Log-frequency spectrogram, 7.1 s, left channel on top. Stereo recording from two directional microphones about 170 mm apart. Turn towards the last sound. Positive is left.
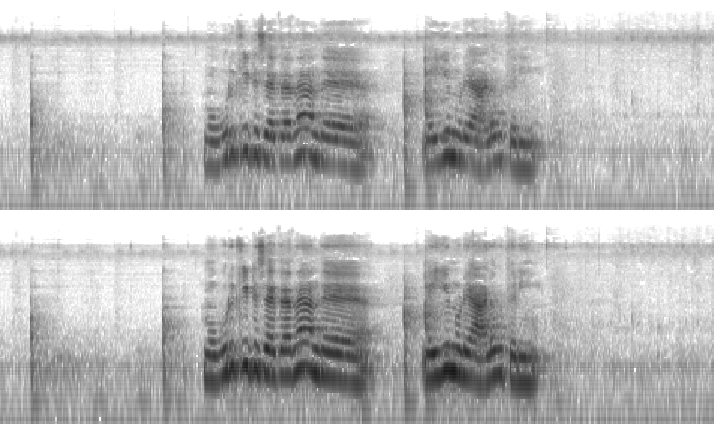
turn(degrees=-60)  # may be behind; listen again after turning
